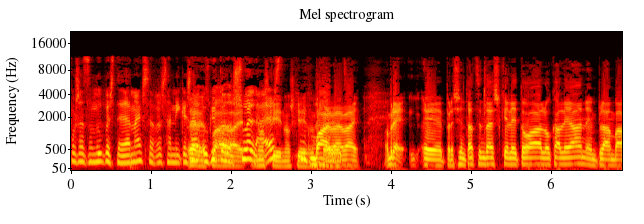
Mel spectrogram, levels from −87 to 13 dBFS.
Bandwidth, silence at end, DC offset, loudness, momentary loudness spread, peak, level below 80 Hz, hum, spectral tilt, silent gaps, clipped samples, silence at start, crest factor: 11.5 kHz; 0 s; under 0.1%; -18 LUFS; 7 LU; -2 dBFS; -54 dBFS; none; -5 dB/octave; none; under 0.1%; 0 s; 16 dB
